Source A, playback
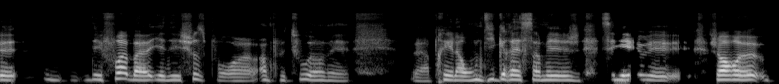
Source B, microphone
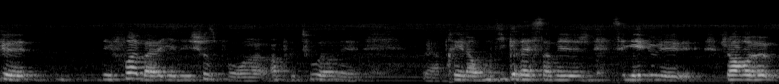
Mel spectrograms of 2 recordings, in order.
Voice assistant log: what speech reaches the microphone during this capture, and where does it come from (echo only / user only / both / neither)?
echo only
